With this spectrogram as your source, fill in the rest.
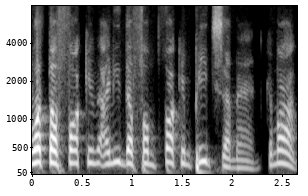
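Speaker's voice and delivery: put-on New York-accented speech. Retelling how he talks around another New Yorker, in a New York accent. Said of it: "my New York accent".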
